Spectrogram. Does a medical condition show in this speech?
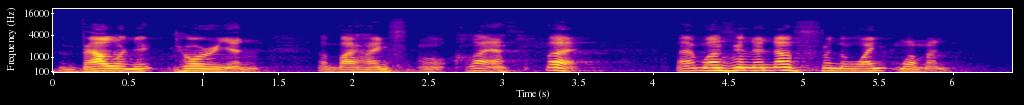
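Yes: speech impediment; could not speak or chew in childhood, first operation in North Dakota, 17 surgeries, 6 years of therapy; taught tongue movement at 12, voicing with clothespin on nose, mirror under lips, impediment recognizable on radio.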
